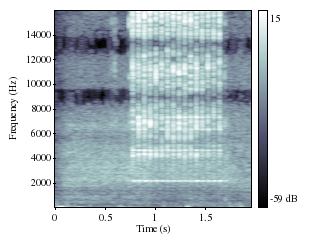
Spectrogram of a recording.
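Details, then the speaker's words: Nitrous system on a 305 small-block Chevy Firebird, tested with key on and wide-open-throttle switch pressed: rapid even clicking of nitrous and fuel solenoids plus fuel pump over electric fan hiss; purge, fuel and nitrous solenoids all working normally. "The fuel solenoid's also clicking. I can hear the fuel pump."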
